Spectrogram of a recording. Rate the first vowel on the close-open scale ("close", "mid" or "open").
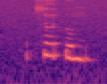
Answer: mid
